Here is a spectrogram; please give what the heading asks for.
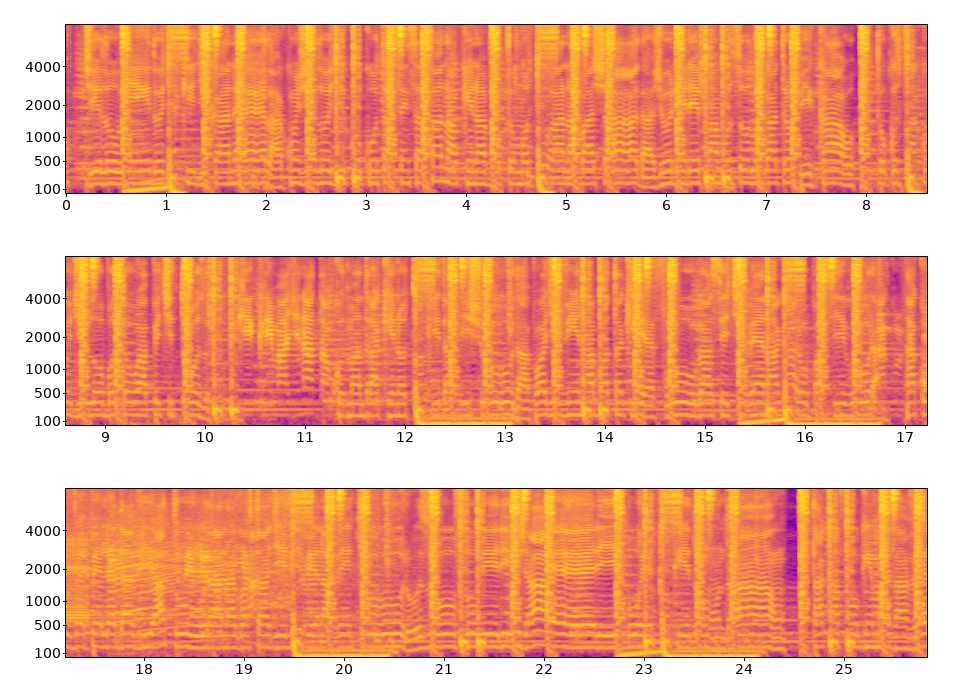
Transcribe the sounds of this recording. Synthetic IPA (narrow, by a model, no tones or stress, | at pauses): d͡ʒɪluĩd̪ʊd͡ʒakid͡ʒɪkanɛlɐkõʒelʊd͡ʒɪkukut̪asẽsasionawkɪnɐ̃w̃vajt̪õmot̪uaɾnɐbajʃad̪ɐʒuɾeɾefamozʊluɡaɾt̪ɾopikawt̪okʊspakʊzd͡ʒɪlobʊt̪owapet͡ʃit̪ozʊkɪklɾĩmɐd͡ʒɪnat̪awkʊmɐ̃nd̪ɾakinʊt̪ɔkɪd̪abiʃud̪ɐpɔd͡ʒɪvĩnɐbɔt̪ɐkɪɛfuɡɐsɪt͡ʃivɛnaɡaɾupɐsiɡuɾɐ | nakuvɛpɛlɛd̪ɐviat̪uɾɐnɐ̃w̃ɡɔst̪ad͡ʒɪviveɾnavẽnt̪uɾuzʊfluiɾiʒaɛɾɪpoekɐ̃wkɪd̪ʊmũd̪ɐw̃t̪akafoɡẽmajznavɛ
